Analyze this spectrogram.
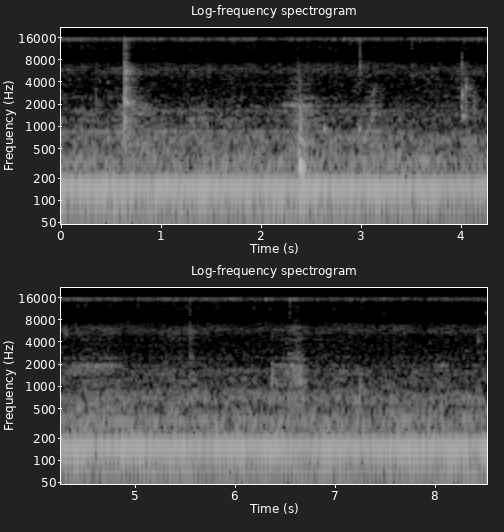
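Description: A metal ladle clinking a few times against a ceramic ramekin as creamy sauce is spooned in, with soft wet liquid sounds; the loudest clink comes about two and a half seconds in, over a steady low hum.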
